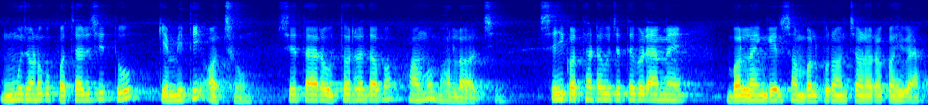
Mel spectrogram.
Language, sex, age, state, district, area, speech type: Odia, male, 30-45, Odisha, Dhenkanal, rural, spontaneous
